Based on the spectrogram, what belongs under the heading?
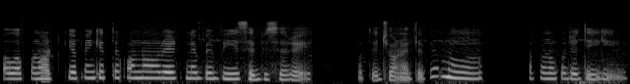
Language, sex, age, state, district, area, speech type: Odia, female, 18-30, Odisha, Jagatsinghpur, rural, spontaneous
